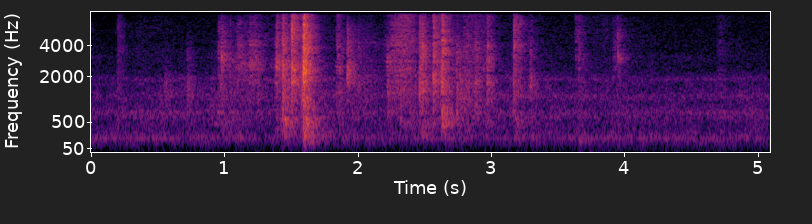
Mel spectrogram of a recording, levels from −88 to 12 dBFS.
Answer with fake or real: real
